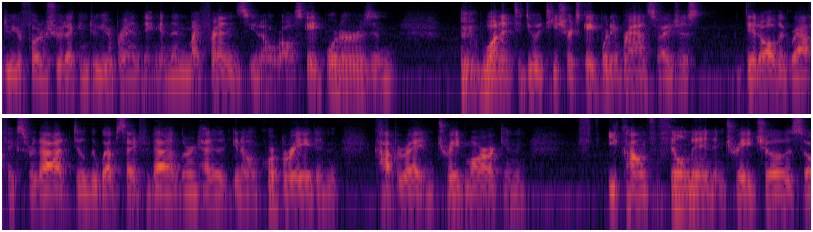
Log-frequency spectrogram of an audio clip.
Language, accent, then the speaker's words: English; Long Island, New York, United States; I'm from Long Island, always wanted to be in the city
